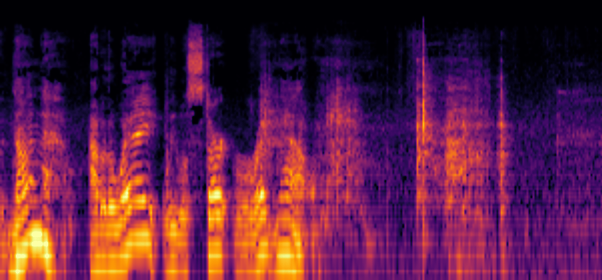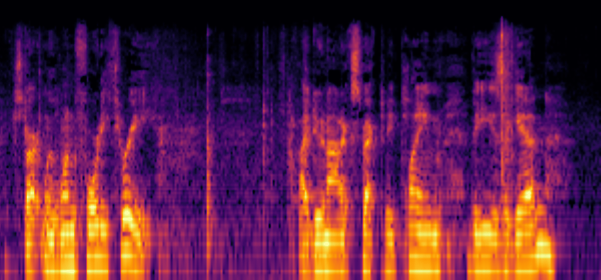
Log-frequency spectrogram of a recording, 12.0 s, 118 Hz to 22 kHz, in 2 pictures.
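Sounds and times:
paper tickets sliding on wood: 3.2s - 5.1s.

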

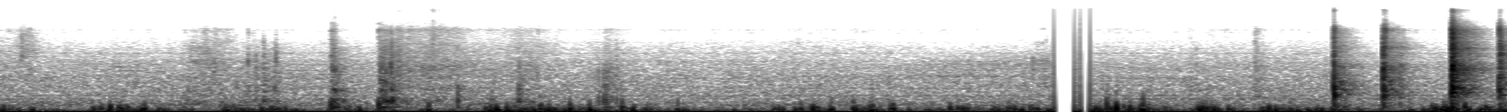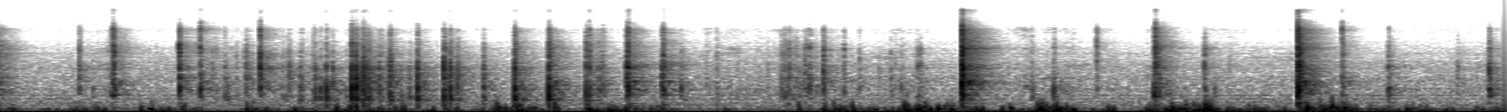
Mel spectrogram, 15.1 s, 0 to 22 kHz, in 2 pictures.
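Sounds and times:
clicks and taps on plastic toy: 6.7s - 15.0s.

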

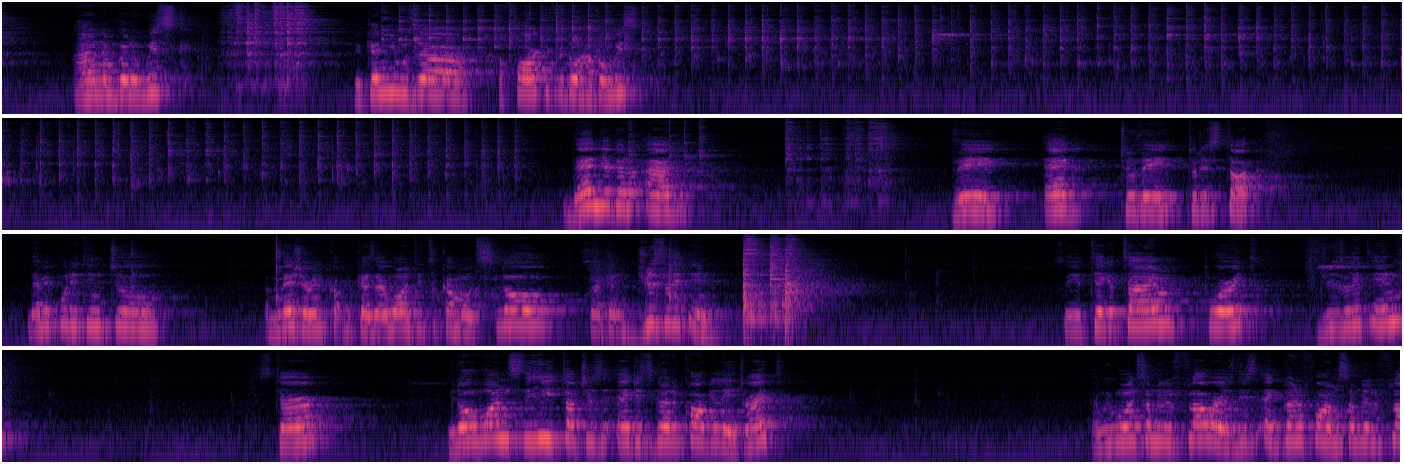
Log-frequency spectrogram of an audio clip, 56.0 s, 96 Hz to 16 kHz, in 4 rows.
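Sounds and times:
low steady background hum: 0.0s - 55.9s
whisk clicking against glass bowl: 3.8s - 19.3s, 20.2s - 21.2s.

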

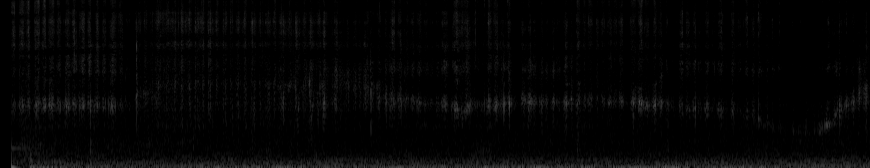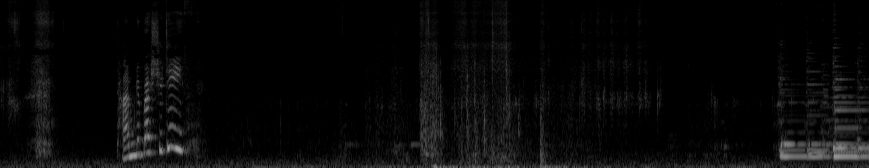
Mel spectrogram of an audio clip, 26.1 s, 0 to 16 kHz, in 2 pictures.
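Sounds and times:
toothbrush brushing teeth: 0.2s - 13.9s, 21.2s - 24.3s.

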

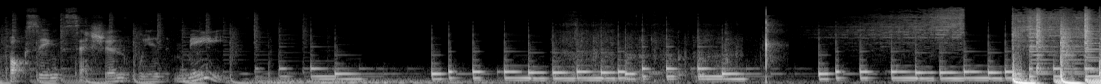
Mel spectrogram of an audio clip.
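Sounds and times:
keyboard-like notes music: 2.2s - 11.0s
sharp snap: 7.6s - 7.9s.

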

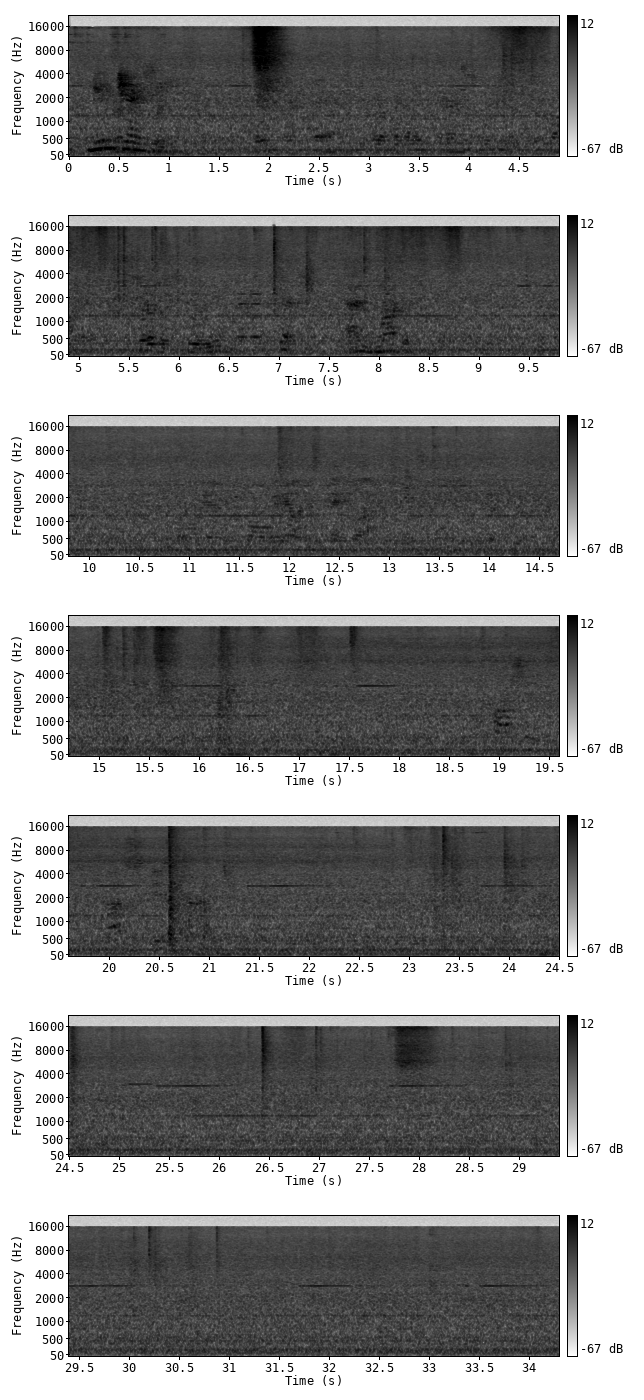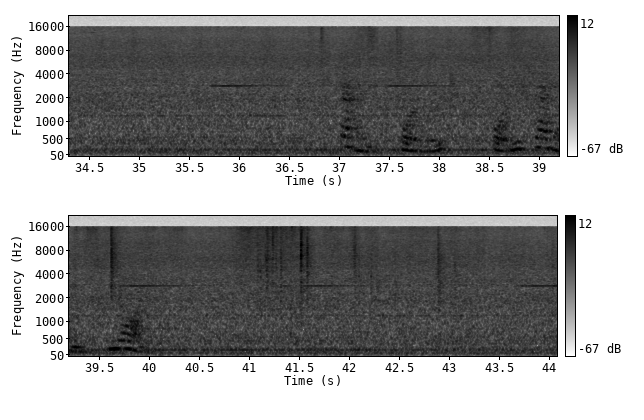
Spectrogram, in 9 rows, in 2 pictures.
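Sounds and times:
bus drivetrain hum and whine: 0.0s - 44.0s.

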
